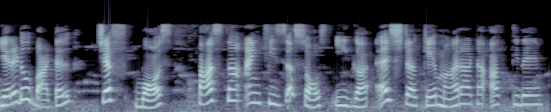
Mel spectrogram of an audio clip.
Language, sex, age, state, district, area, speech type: Kannada, female, 18-30, Karnataka, Chamarajanagar, rural, read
